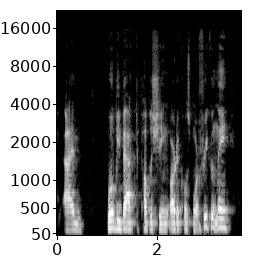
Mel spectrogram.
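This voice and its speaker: A slight New York accent with fairly even intonation. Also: man. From New York area, US. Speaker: real estate developer and writer. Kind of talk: interview.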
